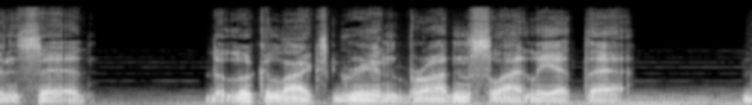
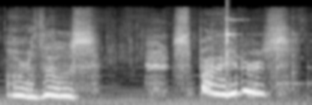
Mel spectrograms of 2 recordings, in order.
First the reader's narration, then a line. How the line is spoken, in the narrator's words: Katrina cried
